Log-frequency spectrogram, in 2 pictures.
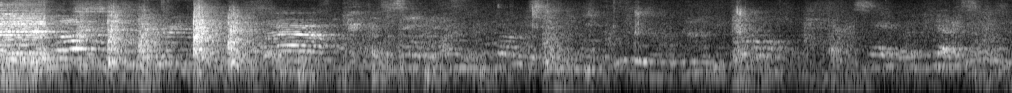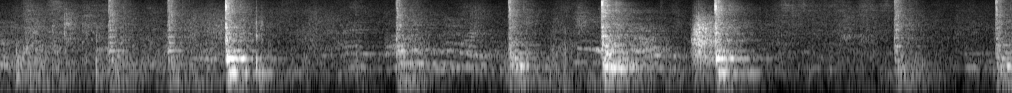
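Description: A woman speaks calmly to children in an echoing hall.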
